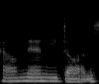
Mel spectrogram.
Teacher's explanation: So it's weird to have, I guess it's a sort of a caesura, how many dawns. So he's got a trochee after a slight caesura in the 3rd foot.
